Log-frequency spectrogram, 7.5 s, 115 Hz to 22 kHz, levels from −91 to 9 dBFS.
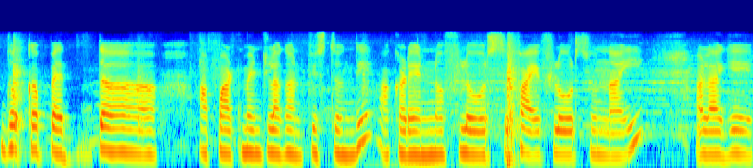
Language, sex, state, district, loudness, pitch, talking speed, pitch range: Telugu, female, Andhra Pradesh, Chittoor, -18 LUFS, 190 Hz, 110 wpm, 185-200 Hz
